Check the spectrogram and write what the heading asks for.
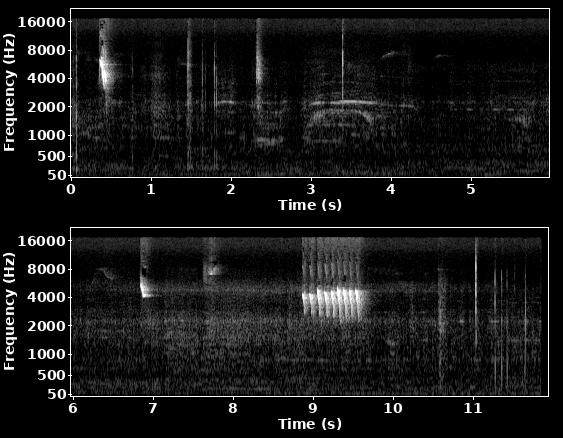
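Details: Bengalese finch singing while perched on a person's hand; scattered sharp high chirps, then a quick burst of about ten rapid, buzzy repeated notes lasting under a second, over a low indoor hum.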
